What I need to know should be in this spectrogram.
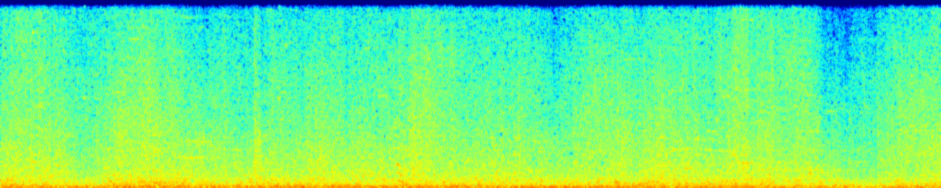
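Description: Metal clashes and clangs in rapid blows.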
